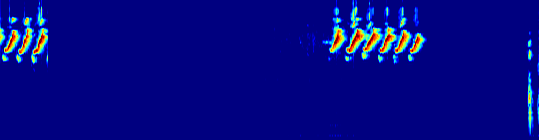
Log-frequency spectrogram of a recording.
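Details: Quick series of short, rising whistled notes from a Pyrrhuloxia, delivered as a steady trill. One brief burst opens the recording and a longer run follows after several seconds of silence.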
